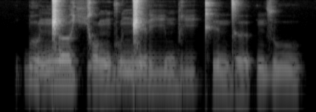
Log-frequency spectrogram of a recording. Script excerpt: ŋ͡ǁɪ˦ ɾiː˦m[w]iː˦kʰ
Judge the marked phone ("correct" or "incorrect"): incorrect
